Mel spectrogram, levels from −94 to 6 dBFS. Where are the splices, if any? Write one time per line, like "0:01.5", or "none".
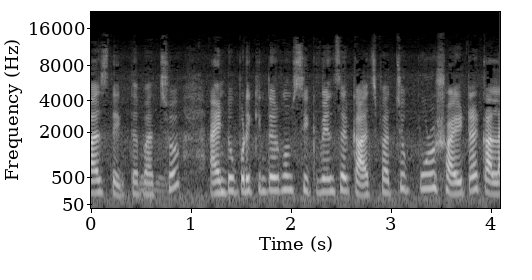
none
